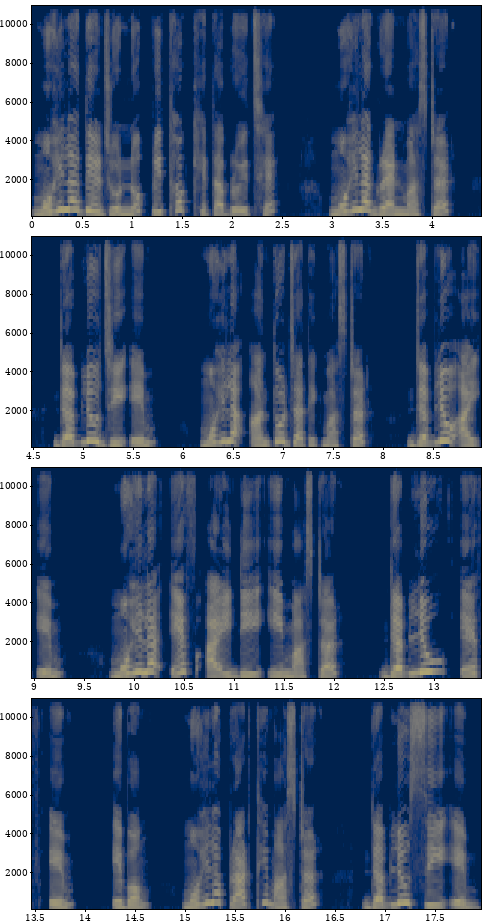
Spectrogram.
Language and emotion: Bengali, neutral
